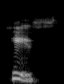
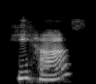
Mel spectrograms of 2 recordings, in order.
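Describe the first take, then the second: First: The two words merge into one short syllable. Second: Both words are said fully and separately.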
